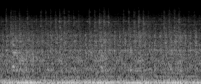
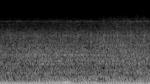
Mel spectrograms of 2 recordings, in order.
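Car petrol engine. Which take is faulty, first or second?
first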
